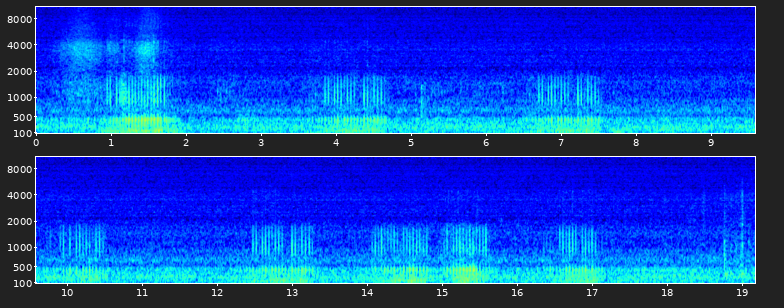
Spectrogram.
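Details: Cat purring during brushing and grooming, a continuous low rumble beneath repeated short swishing brush strokes, roughly every two to three seconds, with a louder stroke near the start.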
